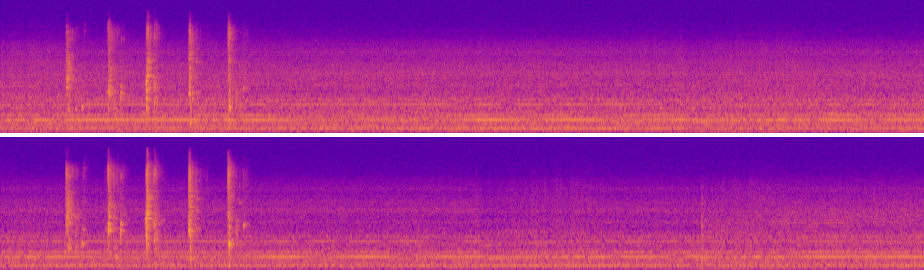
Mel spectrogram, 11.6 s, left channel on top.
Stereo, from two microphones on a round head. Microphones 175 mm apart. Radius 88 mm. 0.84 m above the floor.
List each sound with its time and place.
0.8 s footsteps: 65° right (ahead or behind), 3 m; by 3.1 s 40° right (ahead or behind), 2.5 m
